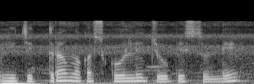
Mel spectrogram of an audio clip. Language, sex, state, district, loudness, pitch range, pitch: Telugu, male, Telangana, Hyderabad, -16 LUFS, 135-160 Hz, 145 Hz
